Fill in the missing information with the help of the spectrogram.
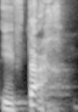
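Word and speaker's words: יפתח: Y aquí dice iftaj, que es una pronunciación más correcta, por así decirlo, del nombre.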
